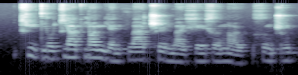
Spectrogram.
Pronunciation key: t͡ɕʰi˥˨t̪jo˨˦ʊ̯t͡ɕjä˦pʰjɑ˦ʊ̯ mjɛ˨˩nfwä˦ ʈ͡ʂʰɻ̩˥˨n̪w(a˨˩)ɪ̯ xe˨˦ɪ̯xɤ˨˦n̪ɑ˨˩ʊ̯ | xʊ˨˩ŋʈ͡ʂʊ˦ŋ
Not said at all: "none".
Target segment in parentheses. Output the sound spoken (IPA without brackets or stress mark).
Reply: a˨˩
